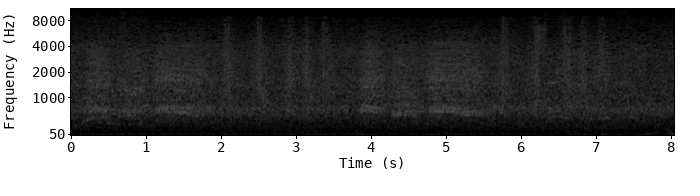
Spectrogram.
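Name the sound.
stadium crowd cheering in Madden 24 video game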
